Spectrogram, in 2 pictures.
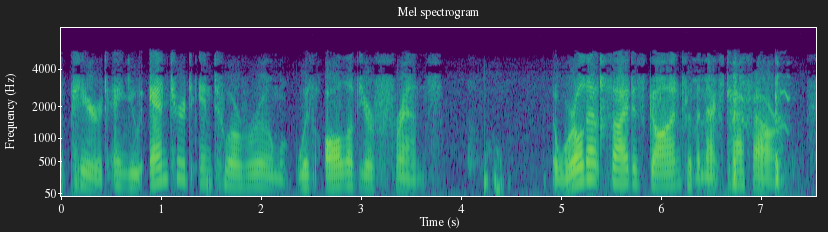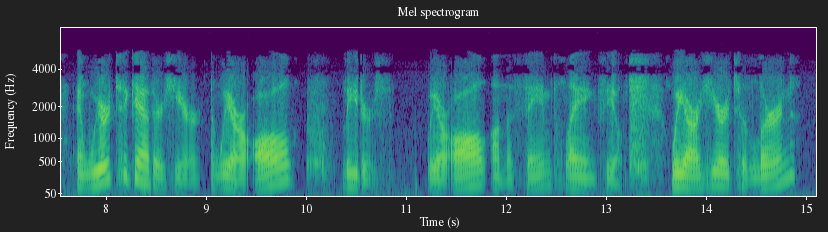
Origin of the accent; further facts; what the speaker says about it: Peterborough, Ontario, Canada; I'm your trainer on Wednesday mornings, and I hail from Peterborough, Ontario.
